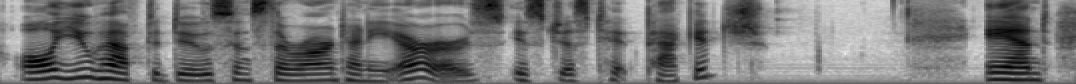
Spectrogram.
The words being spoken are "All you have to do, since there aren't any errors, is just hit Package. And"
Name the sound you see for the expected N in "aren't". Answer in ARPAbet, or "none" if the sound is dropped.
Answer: N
